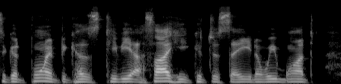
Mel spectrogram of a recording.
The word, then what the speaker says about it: Asahi: You have all of of the um uh CyberAgent and and TV How How's that pronounced? Asahi.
